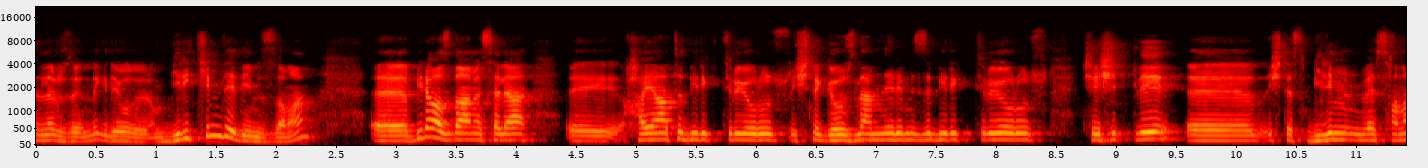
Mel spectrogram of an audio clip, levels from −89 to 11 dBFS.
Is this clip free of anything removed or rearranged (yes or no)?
no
